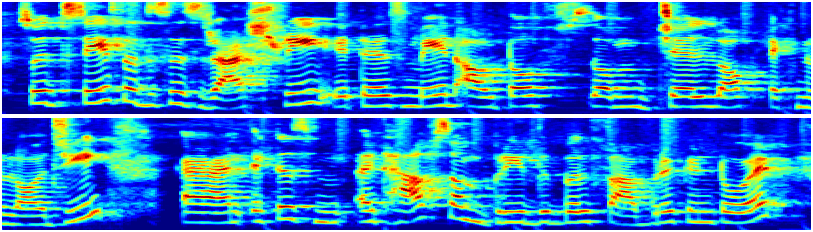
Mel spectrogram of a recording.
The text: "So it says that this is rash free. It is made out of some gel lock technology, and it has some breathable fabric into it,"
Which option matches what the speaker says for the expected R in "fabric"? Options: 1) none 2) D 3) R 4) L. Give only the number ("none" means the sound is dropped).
3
